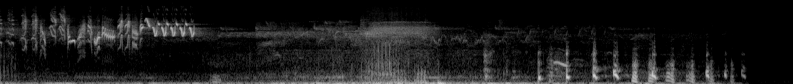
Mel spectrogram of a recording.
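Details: A House Wren sings loud and close, a bubbling burst of high tumbling notes; a soft whoosh of wings follows as it flies past the recordist's ear, then a run of sharp, evenly spaced ticking notes.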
